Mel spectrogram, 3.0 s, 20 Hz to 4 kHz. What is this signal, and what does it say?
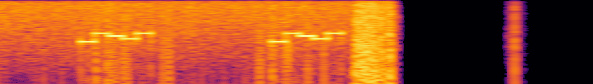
Five-tone selective call (ZVEI), heard as quick runs of five tones, tones of about 70 ms. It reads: 25435 25435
